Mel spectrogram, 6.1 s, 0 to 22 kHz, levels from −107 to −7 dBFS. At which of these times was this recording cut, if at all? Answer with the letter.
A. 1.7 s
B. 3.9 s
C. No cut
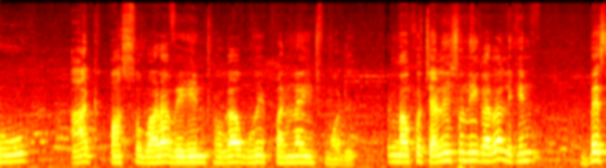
B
